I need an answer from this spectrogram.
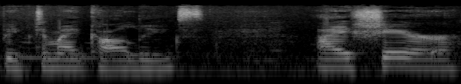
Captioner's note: speaking in french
